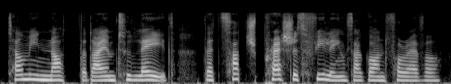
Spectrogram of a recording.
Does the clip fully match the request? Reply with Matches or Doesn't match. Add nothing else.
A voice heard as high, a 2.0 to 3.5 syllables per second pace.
Doesn't match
